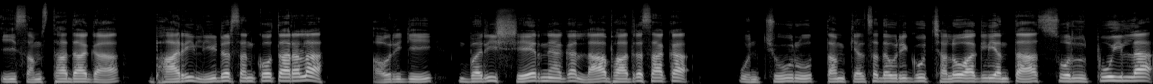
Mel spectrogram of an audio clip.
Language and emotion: Kannada, disgusted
